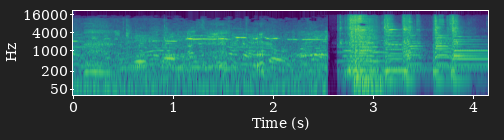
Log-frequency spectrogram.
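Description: Chatter of voices in a busy market crowd, cut off abruptly about two and a half seconds in. Plucked acoustic guitar music starts straight after.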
